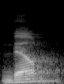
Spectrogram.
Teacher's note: tidak dor, tapi da dulu, danya tipis, baru masuk ra yang dibaca dengan tebal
